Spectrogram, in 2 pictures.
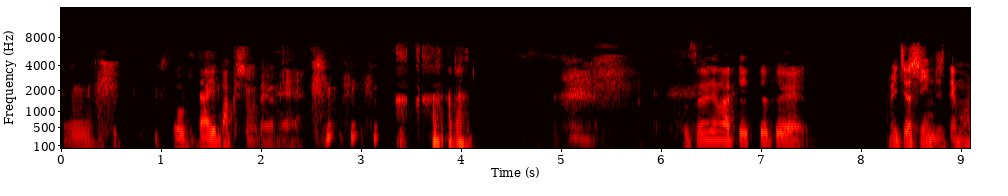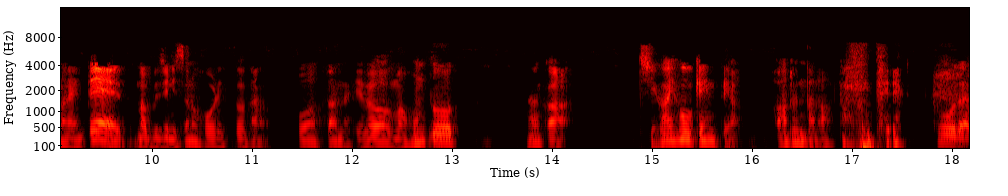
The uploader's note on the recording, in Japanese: リモート収録。笑い声あり。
